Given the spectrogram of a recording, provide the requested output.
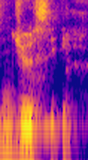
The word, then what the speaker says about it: Jussie: could pronounce that name Chappelle said it's juicy oh yeah you know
